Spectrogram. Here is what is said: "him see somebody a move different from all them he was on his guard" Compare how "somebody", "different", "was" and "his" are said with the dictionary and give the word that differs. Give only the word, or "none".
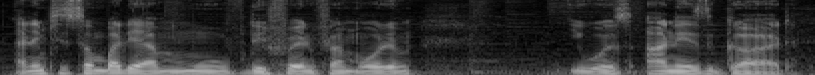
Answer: his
